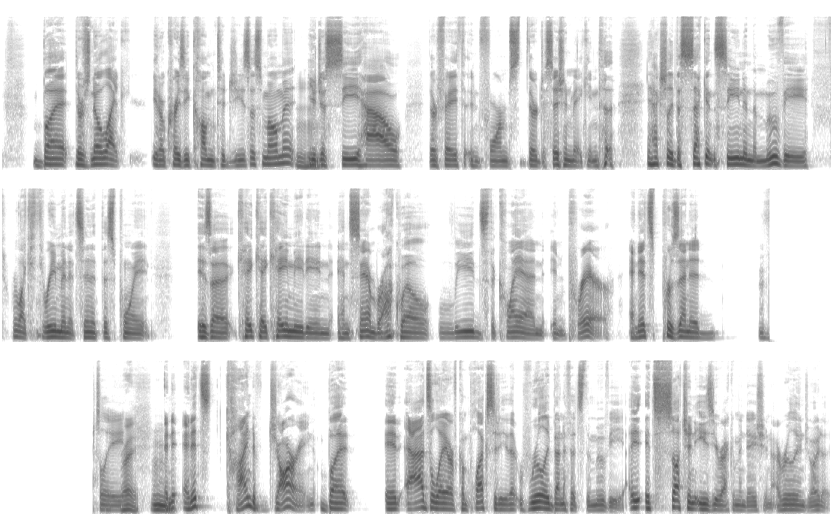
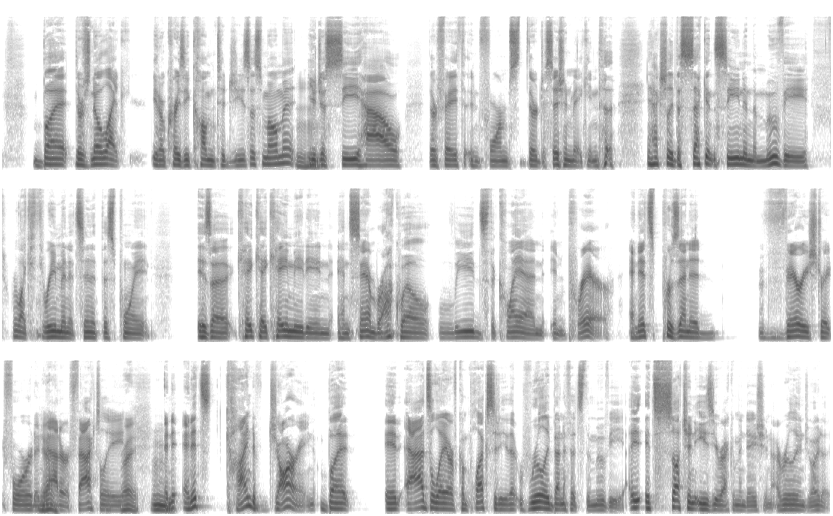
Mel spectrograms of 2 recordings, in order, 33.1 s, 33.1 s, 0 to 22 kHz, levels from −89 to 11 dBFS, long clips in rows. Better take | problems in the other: second | audio cutting out; at 21 s for 2 s

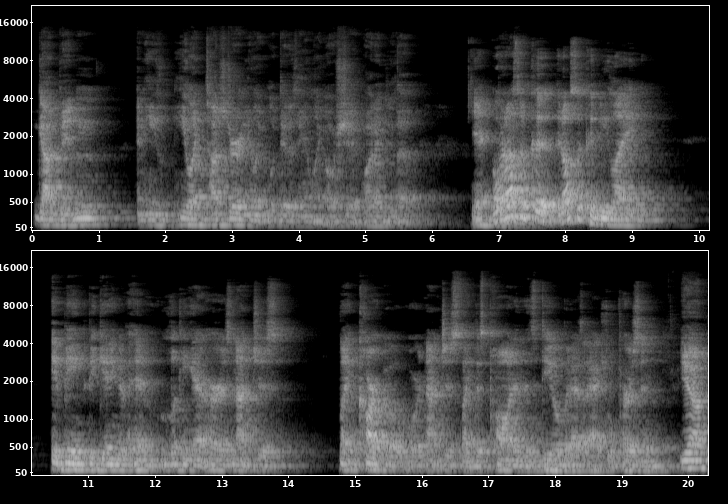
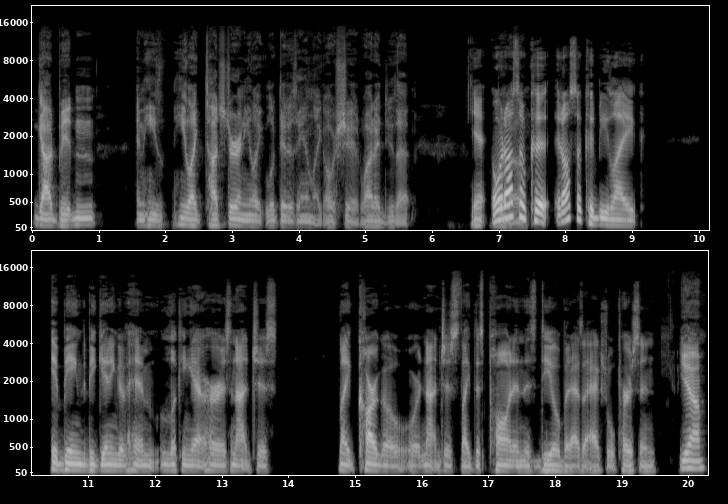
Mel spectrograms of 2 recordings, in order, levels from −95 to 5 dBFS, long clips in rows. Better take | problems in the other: second | off-mic speech; far // room echo; noticeable; dies away in 0.9 s

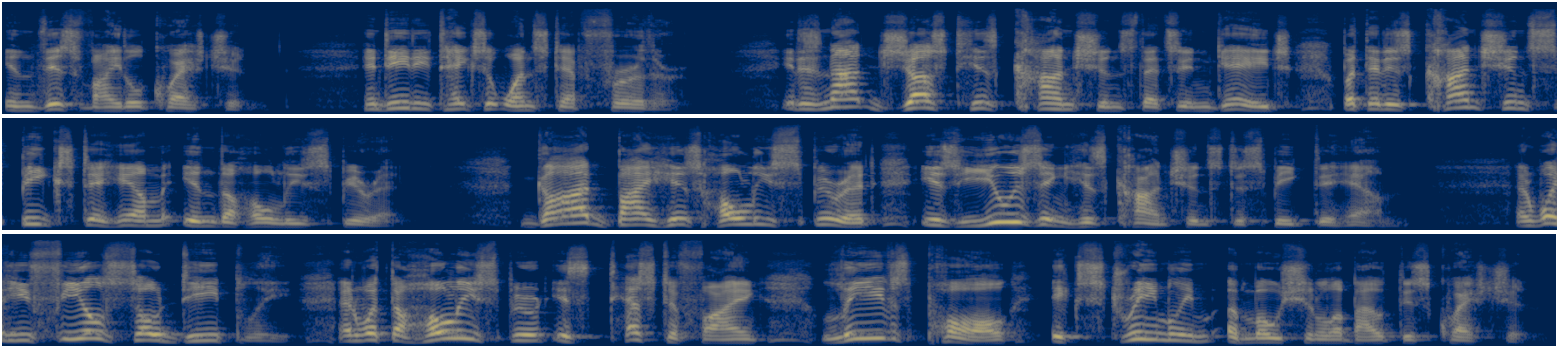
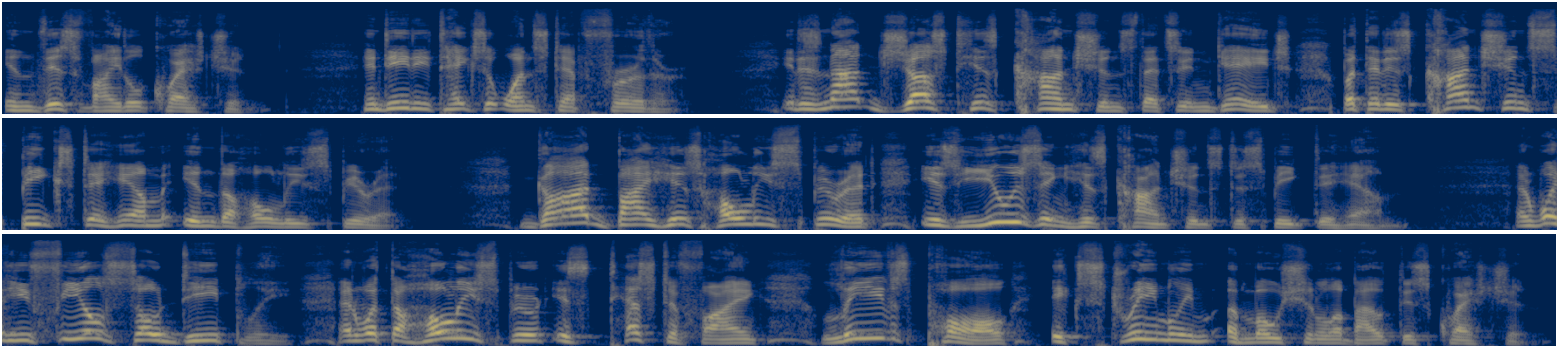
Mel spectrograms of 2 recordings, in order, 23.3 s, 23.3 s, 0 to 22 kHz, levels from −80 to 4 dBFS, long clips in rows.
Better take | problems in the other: second | thin; very slightly; fading below 300 Hz

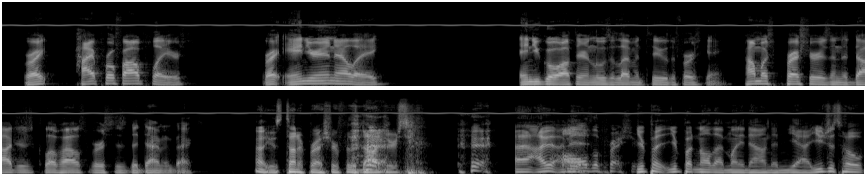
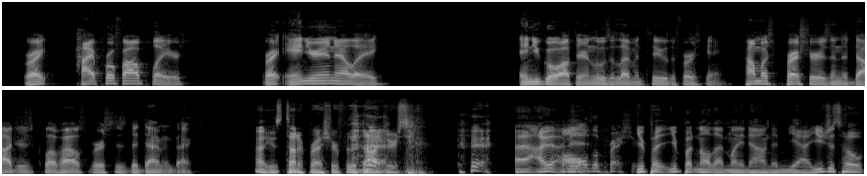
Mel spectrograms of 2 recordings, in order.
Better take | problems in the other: second | high-pitched whine; loud; throughout; 7 kHz, 8 dB below the speech

